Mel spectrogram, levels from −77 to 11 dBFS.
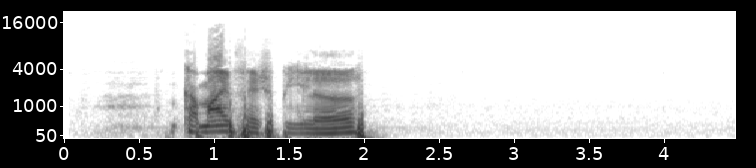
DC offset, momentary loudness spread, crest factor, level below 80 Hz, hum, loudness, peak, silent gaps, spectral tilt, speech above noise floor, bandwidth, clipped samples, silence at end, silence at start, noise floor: under 0.1%; 8 LU; 18 dB; -28 dBFS; 60 Hz at -40 dBFS; -14 LUFS; 0 dBFS; none; -6.5 dB/octave; 51 dB; 14 kHz; under 0.1%; 2.45 s; 0.7 s; -64 dBFS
